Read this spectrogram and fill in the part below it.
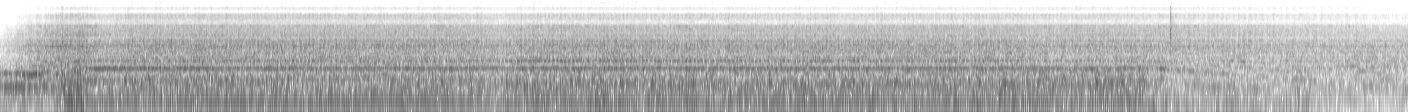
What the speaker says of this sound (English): we're going to bore a hole to accommodate that shaft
